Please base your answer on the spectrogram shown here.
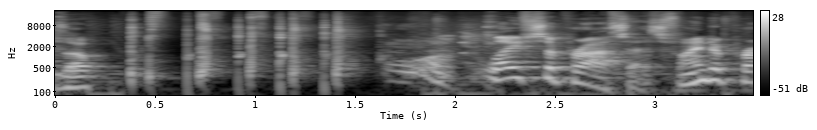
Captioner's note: farting sounds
